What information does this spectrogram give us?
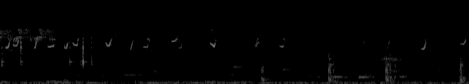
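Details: Baby chicks give short, high peeps in quick, uneven bursts, several overlapping, mixed with scattered knocks and taps and a low background rumble.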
